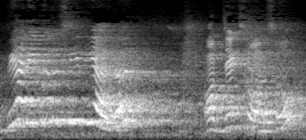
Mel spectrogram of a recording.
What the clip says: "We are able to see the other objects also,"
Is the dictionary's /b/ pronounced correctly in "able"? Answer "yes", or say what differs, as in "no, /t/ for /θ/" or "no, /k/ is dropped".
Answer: no, /b/ is dropped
